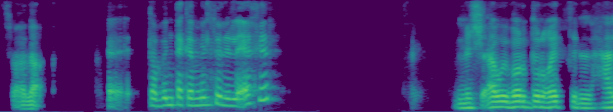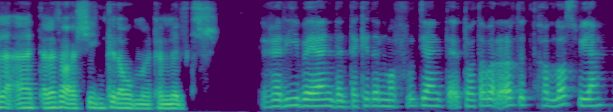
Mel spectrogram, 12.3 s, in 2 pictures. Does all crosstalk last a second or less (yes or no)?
yes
